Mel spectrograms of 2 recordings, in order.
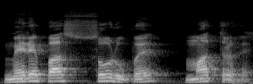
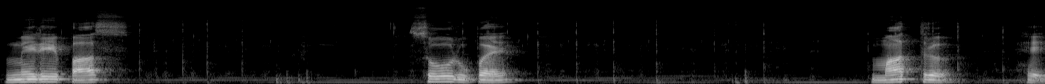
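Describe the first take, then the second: First: मात्र said with a firm falling close, पास raised high; stress on मात्र. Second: Slow, drawn-out सौ रुपये with a beat before मात्र; pause, then land on मात्र; stress on मात्र. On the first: Teacher repeats the example for students, stressing मात्र. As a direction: run through quickly and drop firmly on मात्र. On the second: Teacher demonstrates the particle, pausing before मात्र. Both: Shown as a demonstration. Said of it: "आप इसे उच्चारण करके समझें".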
